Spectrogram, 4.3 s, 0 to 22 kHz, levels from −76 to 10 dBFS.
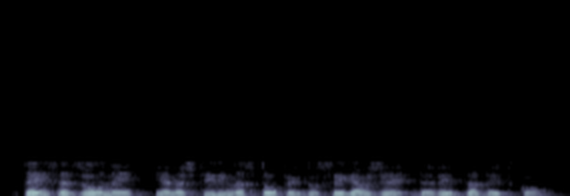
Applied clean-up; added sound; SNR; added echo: none; none; none; none.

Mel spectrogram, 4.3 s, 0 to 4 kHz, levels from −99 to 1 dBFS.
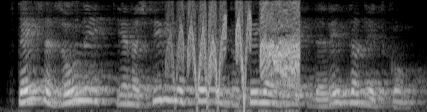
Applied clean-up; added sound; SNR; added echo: none; Scratching (performance technique); 1 dB; reverberation time 0.7 s.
